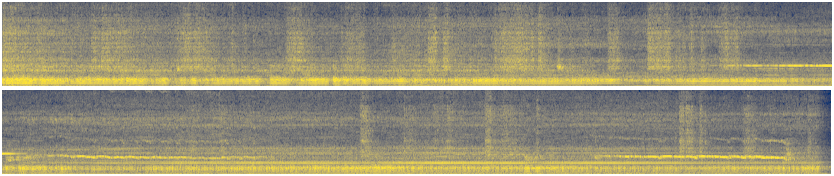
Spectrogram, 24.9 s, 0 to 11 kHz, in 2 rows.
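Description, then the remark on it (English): A galena mineral crystal oscillator, built as a recreation of the circuit Oleg Loshev made and shown as an installation at Labor 19 in Berlin, hums with steady electronic tones and buzzy harmonics, then breaks into a thin, wavering high whine that slides and warbles, almost like a scream. No one speaks. “And this is what I managed to do with, again, a mineral of galena this time, that tries to oscillate, really tries. Then it does oscillate.”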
